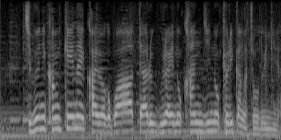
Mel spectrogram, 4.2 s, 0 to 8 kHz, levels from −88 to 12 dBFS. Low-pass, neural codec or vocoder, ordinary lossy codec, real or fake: none; none; none; real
